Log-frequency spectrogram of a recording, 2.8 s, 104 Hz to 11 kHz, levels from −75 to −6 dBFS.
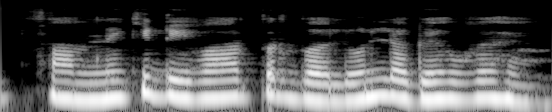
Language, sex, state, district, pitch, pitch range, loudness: Hindi, female, Madhya Pradesh, Dhar, 185 Hz, 180-195 Hz, -14 LUFS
